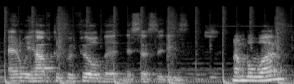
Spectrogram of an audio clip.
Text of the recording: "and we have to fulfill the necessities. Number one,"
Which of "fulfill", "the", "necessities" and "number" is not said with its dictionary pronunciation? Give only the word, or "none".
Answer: none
